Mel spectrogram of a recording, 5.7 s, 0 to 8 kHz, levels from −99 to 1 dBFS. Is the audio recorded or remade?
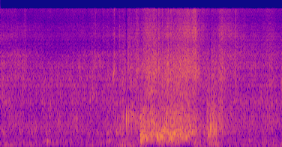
remade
